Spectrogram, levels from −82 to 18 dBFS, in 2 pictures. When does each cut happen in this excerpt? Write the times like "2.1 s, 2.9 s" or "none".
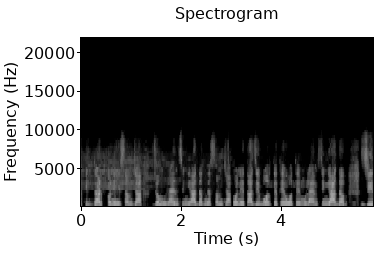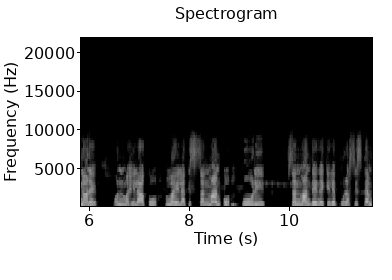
2.9 s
